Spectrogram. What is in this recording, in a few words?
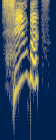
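Voice finish, Japanese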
